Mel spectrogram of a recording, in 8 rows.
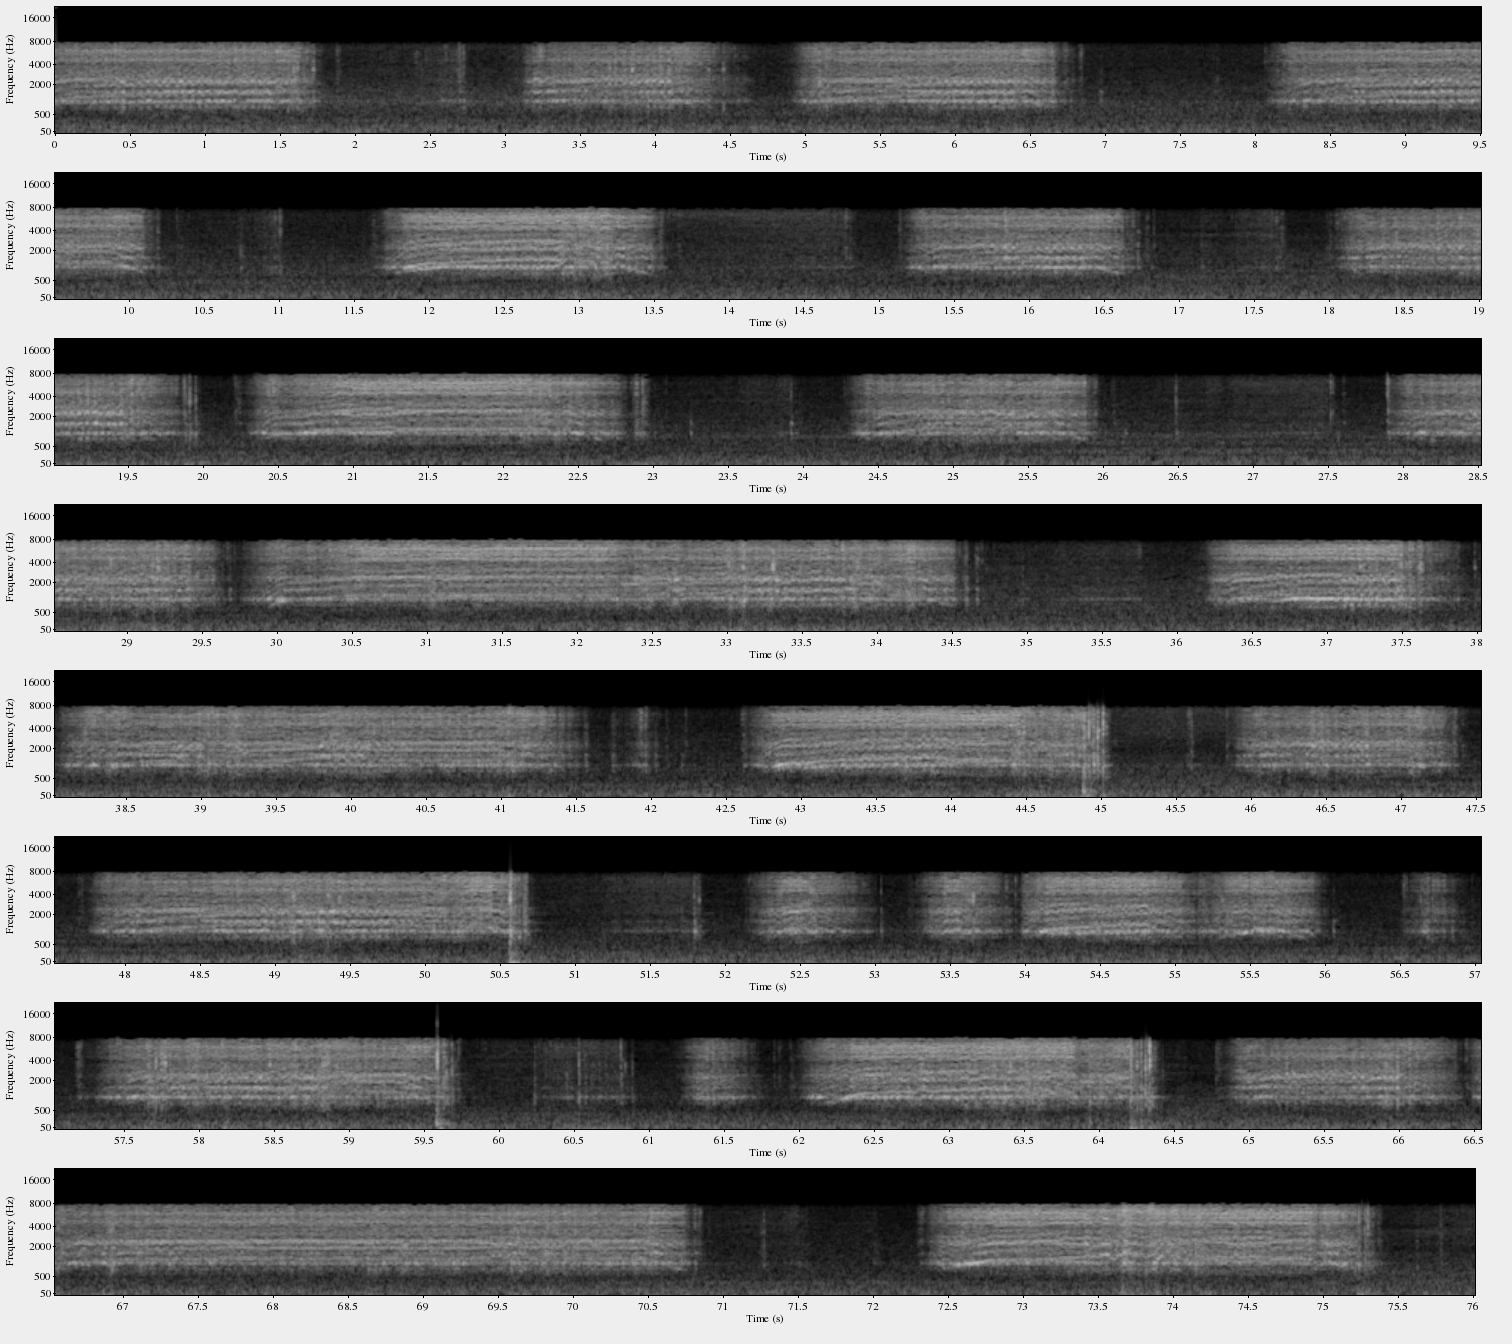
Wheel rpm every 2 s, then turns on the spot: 120, 50, 80, 40, 120, 30, 90, 60, 40, 100, 120, 40, 100, 30, 100, 150, 160, 30, 100, 130, 100, 90, 70, 90, 160, 40, 40, 80, 40, 120, 20, 130, 90, 120, 160, 40, 120, 80.
6-8 16-18 22-24 34-36 44-48 50-52 70-72 74-76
